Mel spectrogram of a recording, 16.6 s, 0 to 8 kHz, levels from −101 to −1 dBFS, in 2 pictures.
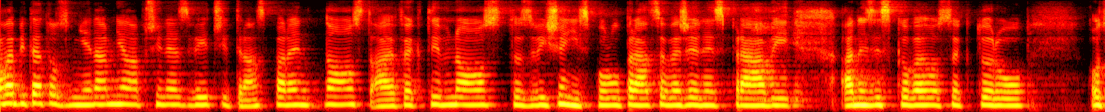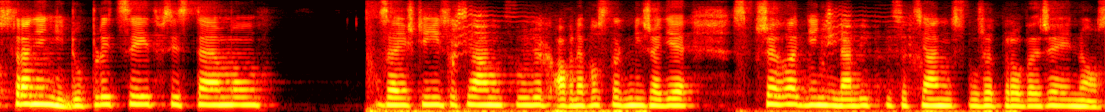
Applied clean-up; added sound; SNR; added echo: neural mask model DeepFilterNet 3.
